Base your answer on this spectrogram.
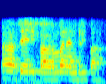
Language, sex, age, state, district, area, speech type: Tamil, female, 18-30, Tamil Nadu, Nagapattinam, rural, conversation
